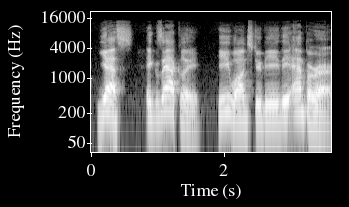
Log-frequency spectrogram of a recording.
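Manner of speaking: robot-like, mechanical voice. Retelling a character's answer to the emperor: imitating a robotic delivery. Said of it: "her response is so robotic".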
